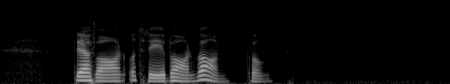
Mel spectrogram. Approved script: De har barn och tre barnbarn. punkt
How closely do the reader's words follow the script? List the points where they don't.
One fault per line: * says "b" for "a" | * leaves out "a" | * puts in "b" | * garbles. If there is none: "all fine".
all fine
